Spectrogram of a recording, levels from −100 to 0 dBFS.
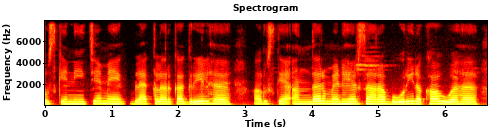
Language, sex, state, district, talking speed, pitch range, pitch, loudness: Hindi, female, Jharkhand, Garhwa, 160 wpm, 200-220 Hz, 210 Hz, -14 LUFS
